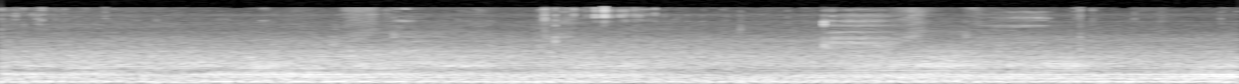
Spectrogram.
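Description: A steady low mechanical hum with several faint steady tones layered in it, unchanging throughout.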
